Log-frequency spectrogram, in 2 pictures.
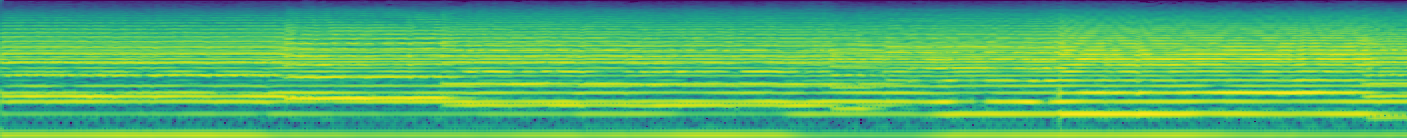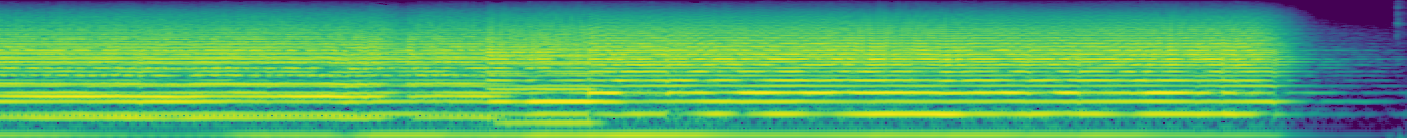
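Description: The 'Barely Functional' patch from Spitfire LABS Obsolete Machines, sampled from handbuilt and obsolete electronic machines, played as sustained, buzzy keyboard chords. The chords change every couple of seconds and fade out near the end.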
